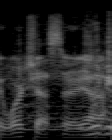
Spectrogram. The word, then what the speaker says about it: Worcester: I would say Worcester. Yeah. You would be wrong, my guy. Dorchester. You guys can't see it because it's Dorchester. Glaring. That's pronounced Worcester. One more time. That's pronounced Worcester. Worcester.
